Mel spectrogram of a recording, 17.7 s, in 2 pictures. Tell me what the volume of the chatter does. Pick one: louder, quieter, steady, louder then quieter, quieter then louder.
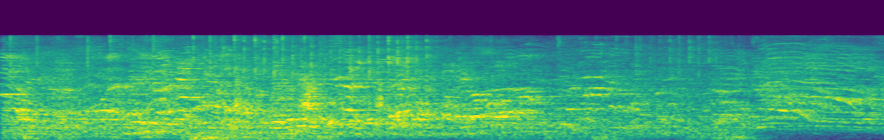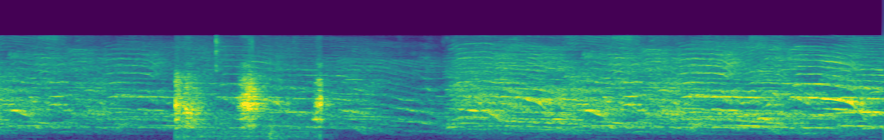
quieter then louder.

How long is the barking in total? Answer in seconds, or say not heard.
3 s.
